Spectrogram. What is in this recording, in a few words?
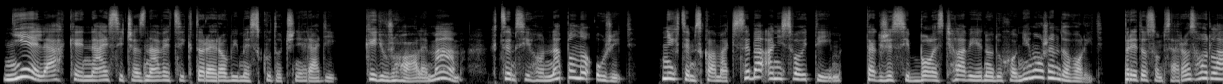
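Female Slovak commercial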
